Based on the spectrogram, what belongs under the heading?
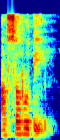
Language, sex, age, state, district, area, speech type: Malayalam, male, 30-45, Kerala, Palakkad, urban, spontaneous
